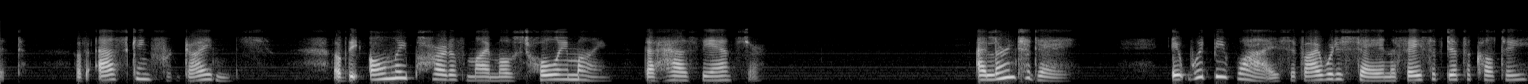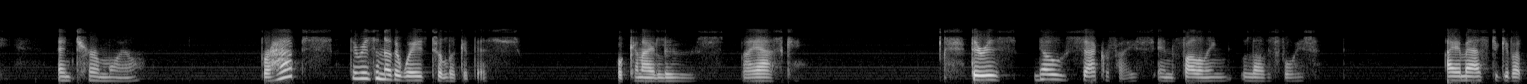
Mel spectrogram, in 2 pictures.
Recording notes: ACIM Daily TEXT Conference Call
